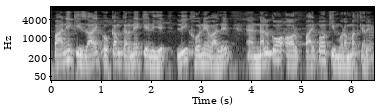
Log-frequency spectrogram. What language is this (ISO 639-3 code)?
urd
